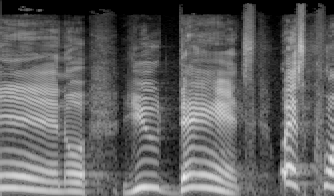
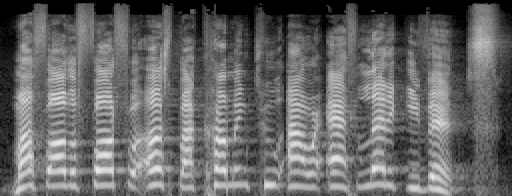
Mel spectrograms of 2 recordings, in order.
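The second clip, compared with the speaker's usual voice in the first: ordinary talk, nothing marked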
